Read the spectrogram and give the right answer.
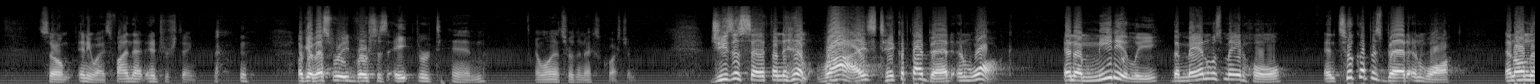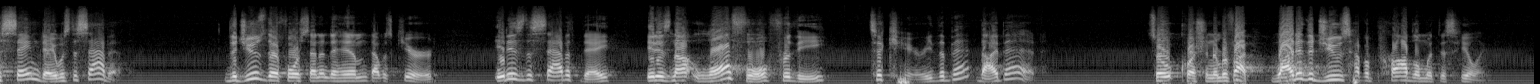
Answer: Because it was the Sabbath, and he was carrying the bed.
